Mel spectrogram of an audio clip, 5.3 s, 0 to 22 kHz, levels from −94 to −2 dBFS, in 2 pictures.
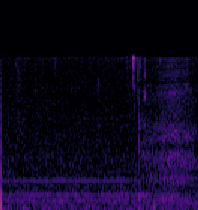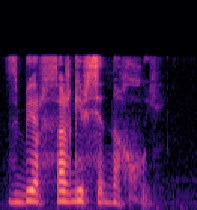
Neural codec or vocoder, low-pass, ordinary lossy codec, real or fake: none; 7.2 kHz; none; real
